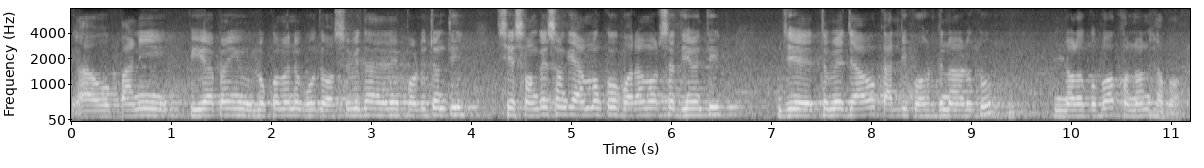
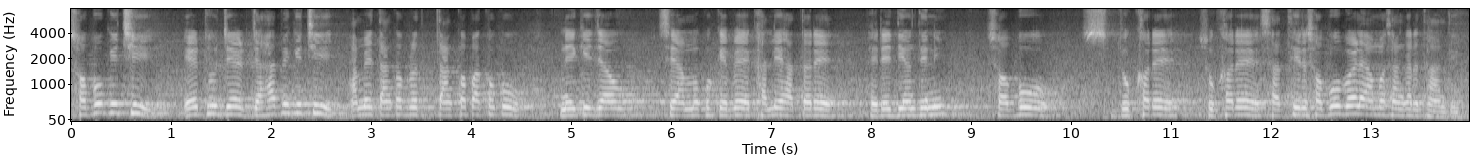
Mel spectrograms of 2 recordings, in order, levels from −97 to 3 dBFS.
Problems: none marked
